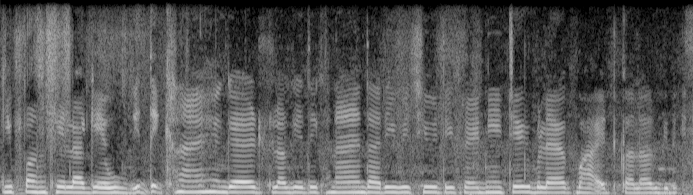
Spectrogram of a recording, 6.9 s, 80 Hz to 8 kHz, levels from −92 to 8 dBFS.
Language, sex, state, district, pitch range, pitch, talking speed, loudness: Hindi, female, Bihar, Purnia, 200-215 Hz, 205 Hz, 225 wpm, -12 LUFS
